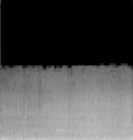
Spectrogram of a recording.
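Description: Vernal Fall's water crashing down close by, a loud, steady rushing roar, with low buffeting rumbles from wind and spray on the microphone.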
